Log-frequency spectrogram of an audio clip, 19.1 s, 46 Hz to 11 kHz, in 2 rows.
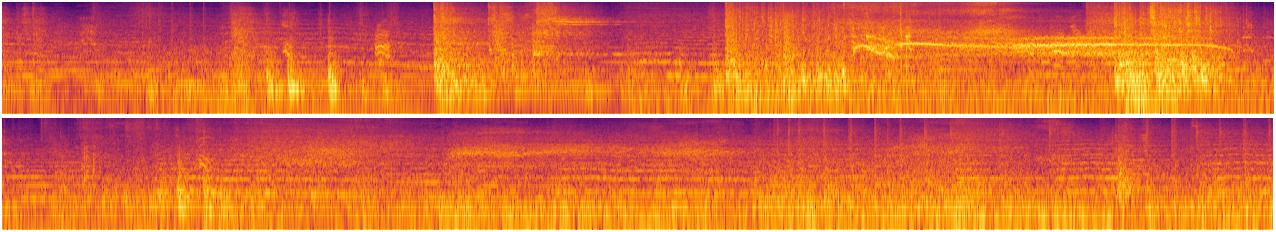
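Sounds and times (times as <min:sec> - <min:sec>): tense film score: 0:00.0 - 0:19.0
wood splintering and smashing: 0:05.2 - 0:06.9, 0:08.1 - 0:09.7.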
